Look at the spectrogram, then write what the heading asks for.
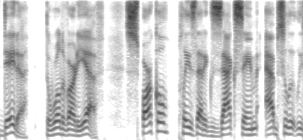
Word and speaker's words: SPARQL: First, it's pronounced SPARQL, which is kind of fun, but more importantly, it is the official W3C standard for querying a specific data model called RDF.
